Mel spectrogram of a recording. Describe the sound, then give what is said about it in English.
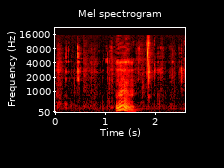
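A single crunchy bite into a long white chocolate Twix bar with crispy wafer, one short, sharp crunch against a quiet background. “We just split a very long white Twix bar.”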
